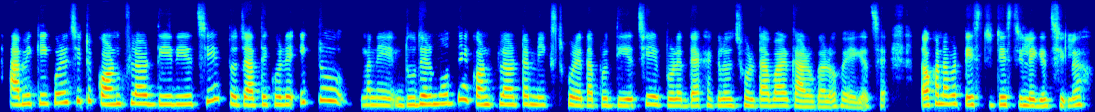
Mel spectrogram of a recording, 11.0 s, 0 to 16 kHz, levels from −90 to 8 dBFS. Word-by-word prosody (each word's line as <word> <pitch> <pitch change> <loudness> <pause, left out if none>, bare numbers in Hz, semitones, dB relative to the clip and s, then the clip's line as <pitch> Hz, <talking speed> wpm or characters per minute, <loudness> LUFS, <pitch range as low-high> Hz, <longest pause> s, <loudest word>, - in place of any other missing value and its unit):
আমি 270 +3 +3
কি 295 - +1
করেছি 325 +3 0
একটু 380 -1 -2
cornflower 280 +2 +5
দিয়ে 270 0 0
দিয়েছি। 275 +6 -2 0.2
তো - - 0
যাতে 235 +2 +4
করে 255 0 +3 0.2
একটু 335 +5 -4 0.4
মানে 245 -1 -3 0.2
দুধের 270 +2 +3
মধ্যে 290 +8 0
cornflower 260 0 +2
টা - - +2
mixed 245 -1 -8
করে 240 -3 +4
তারপর 215 +1 -1
দিয়েছি। 220 +1 0
এরপরে 220 -3 -1
দেখা 215 +2 -2
গেল 215 - -1 0.2
ঝোলটা 215 -2 -1
আবার 215 0 +1
গাঢ়, 185 -2 +2
গাঢ় 180 0 -2
হয়ে 180 -4 -3
গেছে। - - -8 0.4
তখন 240 +5 +4
আবার 280 +1 0
টেস্টি, 250 0 +1
টেস্টি 250 -1 +1
লেগেছিল। 215 +3 0
250 Hz, 185 wpm, -24 LUFS, 220-275 Hz, 0.4 s, cornflower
